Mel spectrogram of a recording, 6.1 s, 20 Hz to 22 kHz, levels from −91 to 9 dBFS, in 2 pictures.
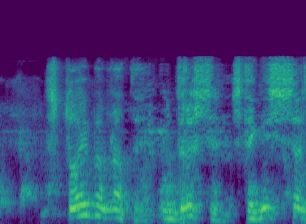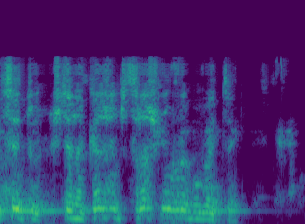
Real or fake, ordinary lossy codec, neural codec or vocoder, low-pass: real; Opus, 16 kbps; none; 7.2 kHz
